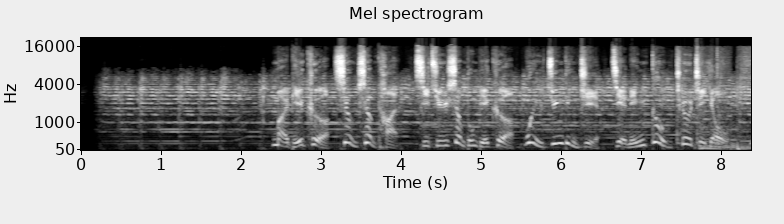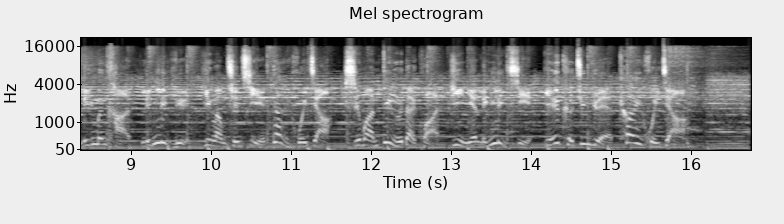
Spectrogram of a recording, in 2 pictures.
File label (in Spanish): Locutor varón chino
